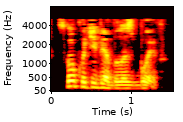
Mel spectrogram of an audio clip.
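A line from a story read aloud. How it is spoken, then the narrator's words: Gloomy question. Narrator (Russian): мрачно спросил второй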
